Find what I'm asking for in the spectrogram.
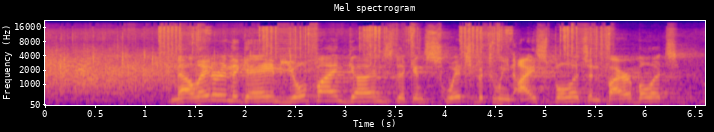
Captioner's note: applause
